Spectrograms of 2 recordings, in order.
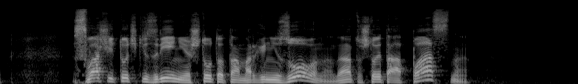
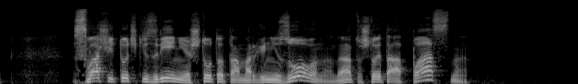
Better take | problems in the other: neither | none

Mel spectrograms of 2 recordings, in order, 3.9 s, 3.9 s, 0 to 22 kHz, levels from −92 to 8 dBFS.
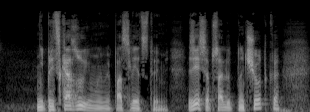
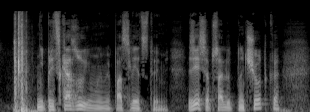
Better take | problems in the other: first | door banging; loud; at the start; peak 6 dB above the speech

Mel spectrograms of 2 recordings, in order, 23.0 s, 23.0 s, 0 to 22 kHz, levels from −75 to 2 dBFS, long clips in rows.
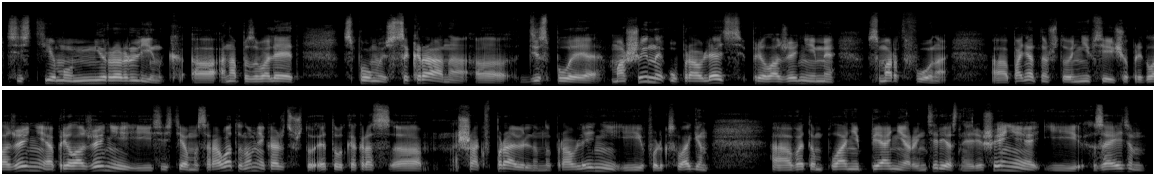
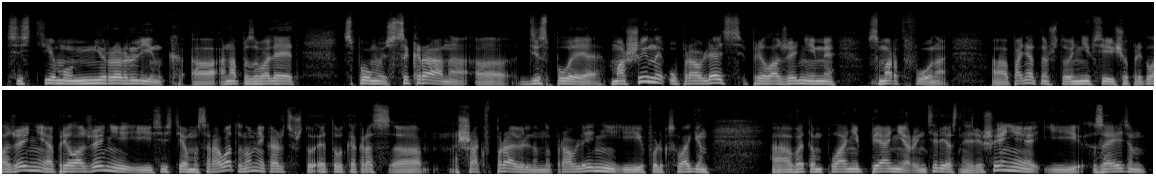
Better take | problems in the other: second | thin; very; fading below 350 Hz

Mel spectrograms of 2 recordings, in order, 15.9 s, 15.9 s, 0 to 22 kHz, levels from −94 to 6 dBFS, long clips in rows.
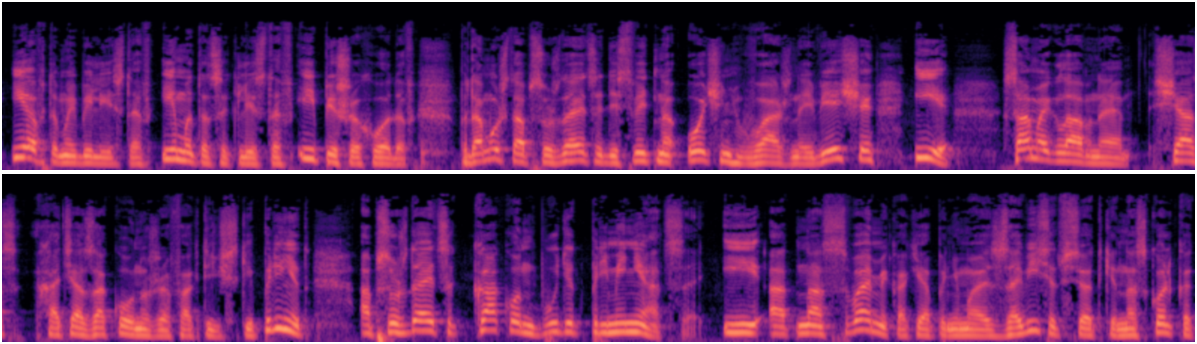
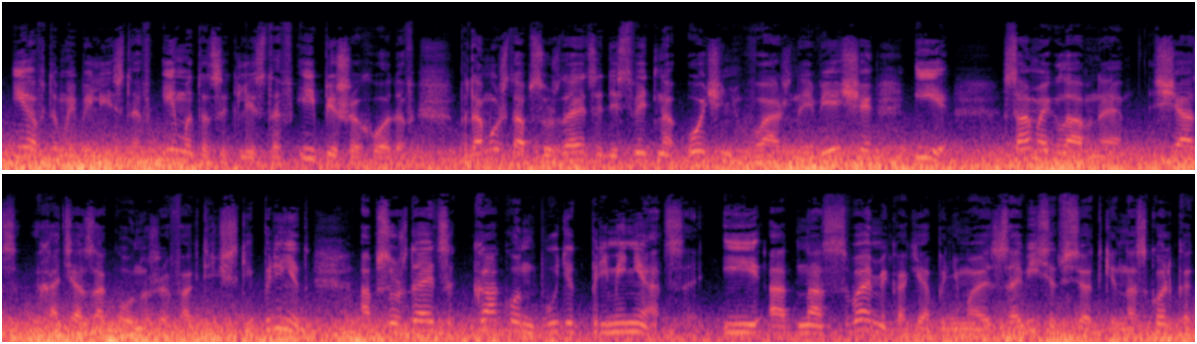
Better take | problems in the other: first | wind noise on the microphone; heavy; 4 dB below the speech

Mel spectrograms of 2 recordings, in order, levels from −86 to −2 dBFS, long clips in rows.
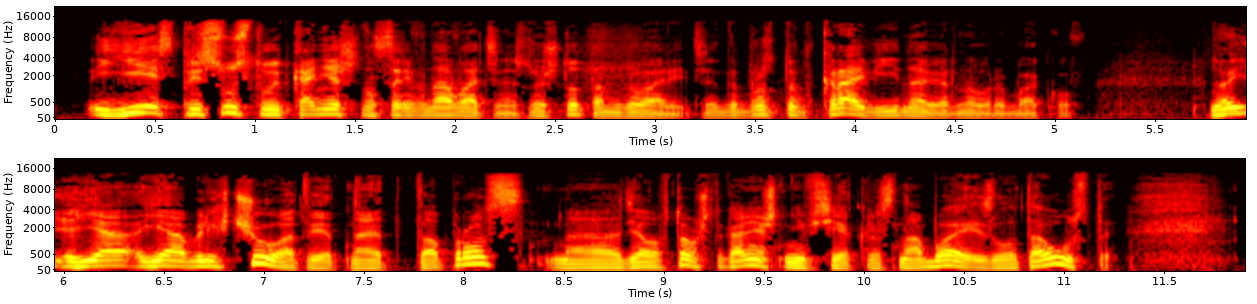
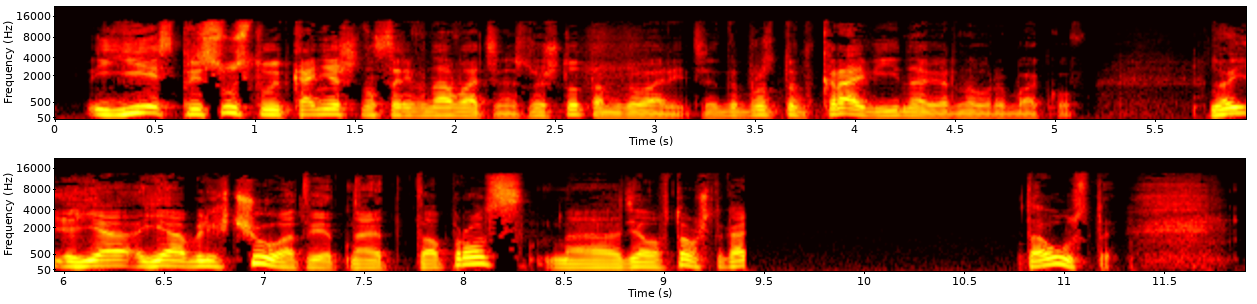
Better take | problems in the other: first | audio cutting out; at 9.5 s for 1.5 s

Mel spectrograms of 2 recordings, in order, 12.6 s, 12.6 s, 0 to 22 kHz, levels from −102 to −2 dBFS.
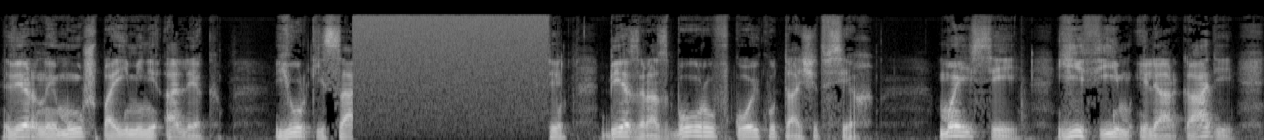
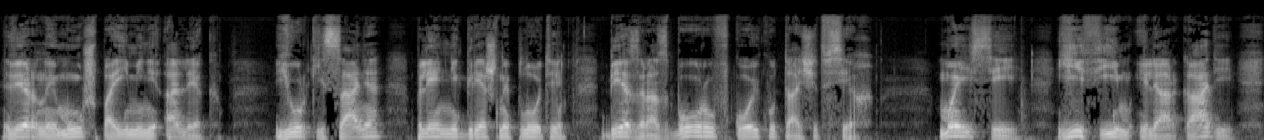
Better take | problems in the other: second | audio cutting out; filled with static; at 3.5 s for 2 s

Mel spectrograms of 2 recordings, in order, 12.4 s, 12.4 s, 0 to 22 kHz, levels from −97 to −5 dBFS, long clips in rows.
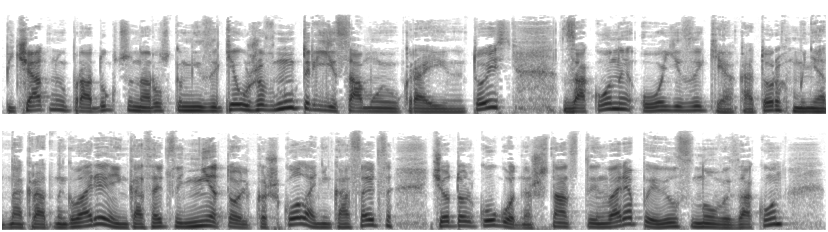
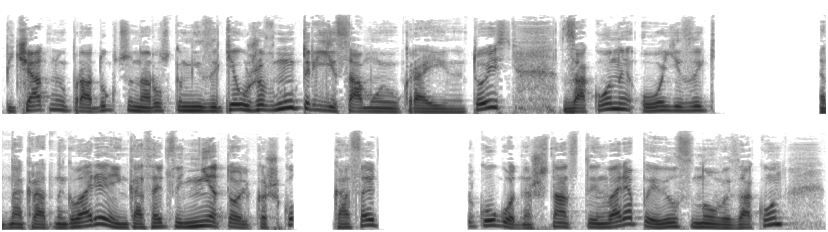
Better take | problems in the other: first | audio cutting out; at 5.5 s for 1 s, at 8.5 s and at 9 s for 0.5 s

